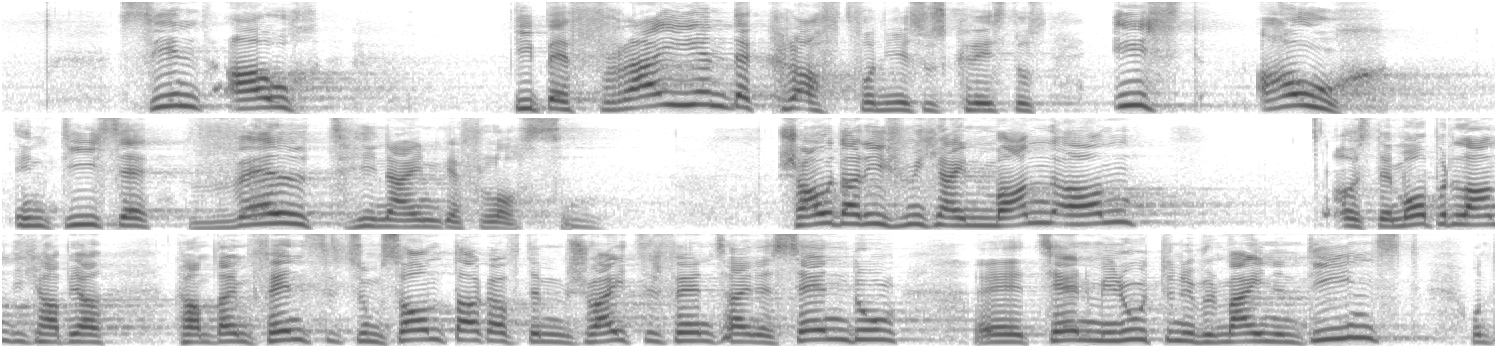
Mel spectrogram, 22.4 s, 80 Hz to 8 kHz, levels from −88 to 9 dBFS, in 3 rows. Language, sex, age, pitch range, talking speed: German, male, 50-69, 215-275 Hz, 120 wpm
